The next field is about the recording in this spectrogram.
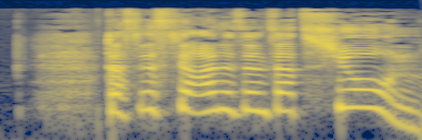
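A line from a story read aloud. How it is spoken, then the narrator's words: Calling out excitedly. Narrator (German): rief sie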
